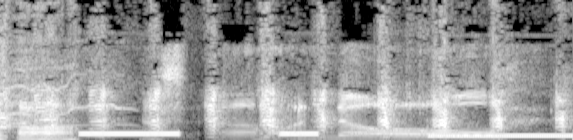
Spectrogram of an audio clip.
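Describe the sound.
Touch-tone keypad beeps as an international phone number is dialed: a few short, steady dual tones sound over people talking.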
